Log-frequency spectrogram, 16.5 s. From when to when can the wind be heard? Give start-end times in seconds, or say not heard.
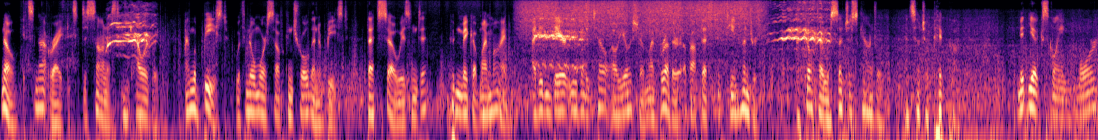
0.1-16.4.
